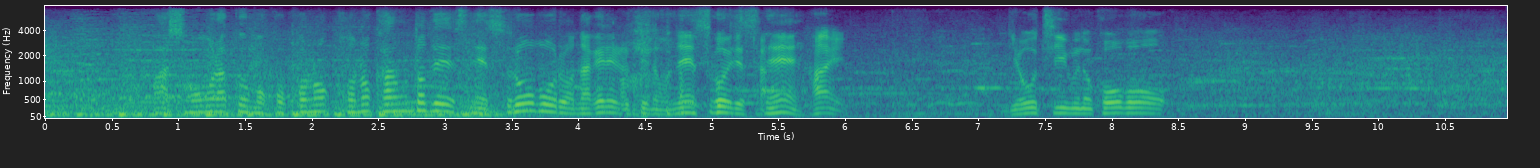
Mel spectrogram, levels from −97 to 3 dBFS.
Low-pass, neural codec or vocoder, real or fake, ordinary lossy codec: 7.2 kHz; none; real; Opus, 32 kbps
